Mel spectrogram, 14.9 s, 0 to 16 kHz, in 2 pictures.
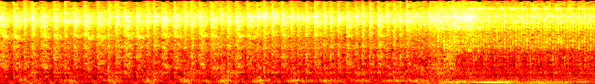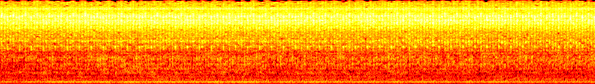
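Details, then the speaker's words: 1.9/2.0 TDI diesel right after replacing the injector O-rings, which makes it start hard. Several seconds of cranking, then it catches and settles into a steady, even diesel clatter with no shaking or misfire: normal diesel start and idle. "okay everybody so as you can see and as you can hear the engine is working very good he's not shaking it's sounding very good"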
